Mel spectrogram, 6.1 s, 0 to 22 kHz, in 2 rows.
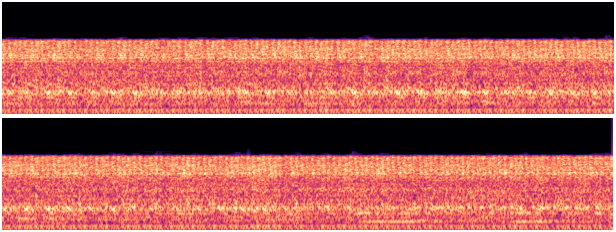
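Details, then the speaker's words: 1973 VW engine (fuel contains diesel, so some smoke expected) restarted after sitting a minute; alternator not strapped on, just sitting loose and possibly making a little noise; busy, steady idle with no knocking or stumbling, sounds pretty good: normal idle. "crank it up again and see what we think after it's set for a [Applause] minute actually sound pretty good to me"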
